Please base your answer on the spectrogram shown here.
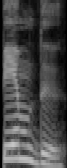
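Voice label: "пемды", Komi, female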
